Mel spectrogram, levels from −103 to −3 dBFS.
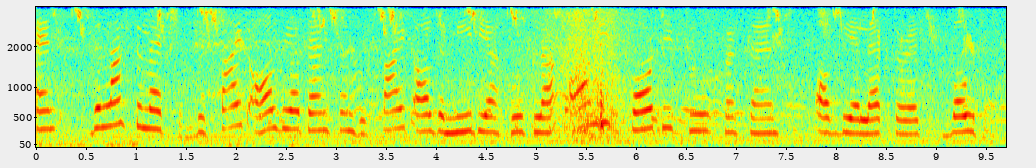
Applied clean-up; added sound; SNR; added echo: none; Cricket; 8 dB; none.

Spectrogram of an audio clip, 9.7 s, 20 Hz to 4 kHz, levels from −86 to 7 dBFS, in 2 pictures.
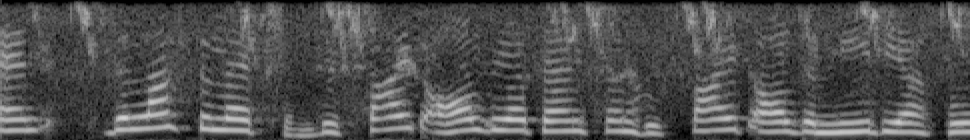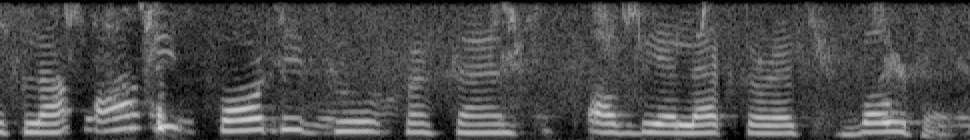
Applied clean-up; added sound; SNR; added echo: neural mask model Resemble Enhance denoiser.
